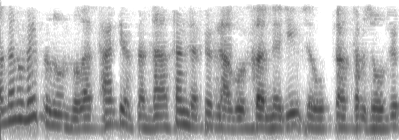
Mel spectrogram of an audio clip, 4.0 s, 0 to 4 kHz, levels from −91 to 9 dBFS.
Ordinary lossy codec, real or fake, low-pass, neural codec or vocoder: MP3, 24 kbps; fake; 3.6 kHz; codec, 24 kHz, 0.9 kbps, WavTokenizer, medium music audio release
